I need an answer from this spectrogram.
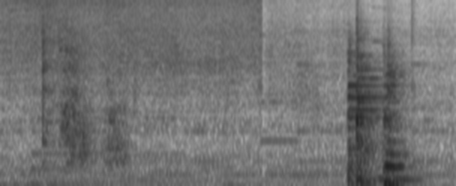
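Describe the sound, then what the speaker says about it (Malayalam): Tomatoes and spices sautéing in a pan for a prawn biryani: a soft stirring scrape and faint sizzle, then a louder burst of clattering pan or lid sounds near the end, no talking. "ഇതും കൂടെ ചേർത്തിട്ട് ഇങ്ങനെ അങ്ങ് വഴറ്റി കൊടുത്തിട്ട് നമ്മളിനി ഈ തക്കാളിയൊക്കെ വേവാൻ വേണ്ടിയിട്ട് കുറച്ച് നേരം ഒന്ന് അടച്ചു വെച്ച് കൊടുക്കുക"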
